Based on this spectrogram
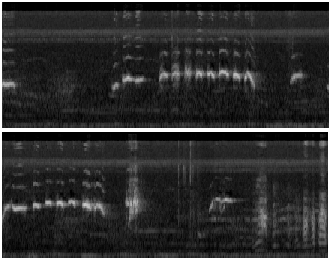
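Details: Captive seven-month-old crested myna beginning to talk, delivering rapid trilled, pulsing whistles in long runs, followed by a rising note and scratchy clicking sounds at the end.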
